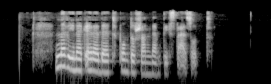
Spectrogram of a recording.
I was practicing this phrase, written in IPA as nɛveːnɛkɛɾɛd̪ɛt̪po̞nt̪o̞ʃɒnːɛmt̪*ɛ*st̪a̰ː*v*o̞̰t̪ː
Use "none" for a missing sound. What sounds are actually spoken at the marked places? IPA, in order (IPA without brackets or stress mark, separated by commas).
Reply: i, z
